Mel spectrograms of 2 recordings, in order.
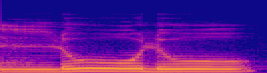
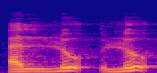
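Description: First: The word has long u vowels, no stops. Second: The word has glottal stops in it. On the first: The hamza is replaced when stopping on the word. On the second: This is the original form with the hamza.

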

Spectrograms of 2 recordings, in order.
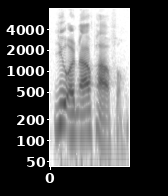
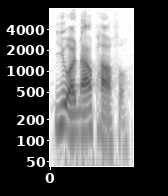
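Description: No difference in how they are said.

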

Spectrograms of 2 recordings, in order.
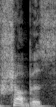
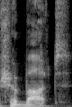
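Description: First: The word ends with an s sound. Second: The word ends with a t sound.

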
